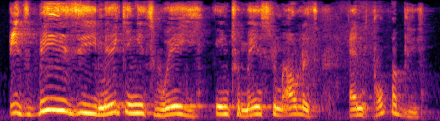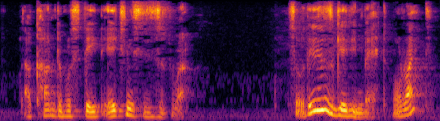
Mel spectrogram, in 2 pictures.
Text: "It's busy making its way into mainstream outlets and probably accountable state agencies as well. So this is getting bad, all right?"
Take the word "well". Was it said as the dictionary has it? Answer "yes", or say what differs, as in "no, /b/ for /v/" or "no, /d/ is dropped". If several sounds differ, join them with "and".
no, /n/ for /l/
